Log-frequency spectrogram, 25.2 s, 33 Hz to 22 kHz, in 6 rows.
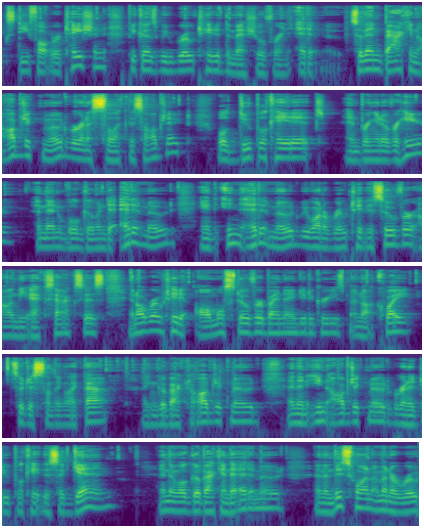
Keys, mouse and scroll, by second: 2.4-3.4 scroll down 2, 2.7 shift+middle click, 3.4 g, 3.5-4.7 right drag, 4.1-4.7 scroll up 1, 4.7 scroll up 1, 5.2 shift+middle click, 5.5 middle click, 5.8-6.4 shift+middle drag, 6.5 shift+d, 8.0 click, 8.2-8.8 middle drag, 8.8 Tab, 9.3-10.3 middle drag, 9.4-10.3 scroll up 1, 11.3 r, 12.6 x, 16.0 click, 16.7 middle click, 16.7-17.3 scroll down 1, 17.5 Tab, 18.0 shift+middle click, 18.2 g, 18.3 middle click, 18.4-19.4 drag, 20.0-20.9 shift+scroll up 2, 20.1-20.9 middle drag, 20.7 d, 21.2-22.4 middle drag, 22.4-23.7 drag, 22.8 Tab, 24.1 r, 24.5 x.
